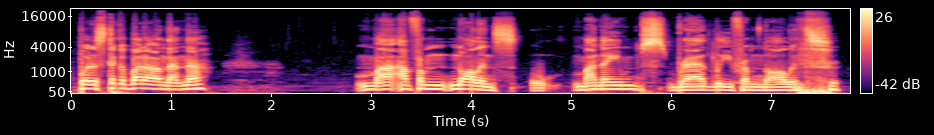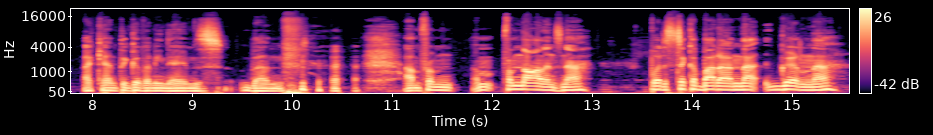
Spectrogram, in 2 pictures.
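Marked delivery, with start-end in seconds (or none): 0.1-7.6 put-on Louisiana accent. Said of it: "Is that a good Nolens accent?". 11.1-15.4 high, hammed-up Louisiana twang; Louisiana accent. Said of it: "Is that a good Nolens accent?".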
